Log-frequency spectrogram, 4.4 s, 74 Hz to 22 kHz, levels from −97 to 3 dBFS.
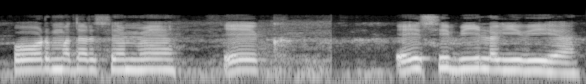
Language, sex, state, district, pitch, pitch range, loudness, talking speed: Hindi, male, Uttar Pradesh, Saharanpur, 195 Hz, 185-200 Hz, -13 LUFS, 120 wpm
